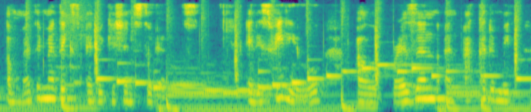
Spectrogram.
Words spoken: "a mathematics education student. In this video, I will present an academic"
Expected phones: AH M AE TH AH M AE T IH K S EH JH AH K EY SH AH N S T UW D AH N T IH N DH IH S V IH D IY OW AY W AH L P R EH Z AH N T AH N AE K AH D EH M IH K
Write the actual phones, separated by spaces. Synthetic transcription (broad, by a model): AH M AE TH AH M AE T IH K S EH JH AH K EY SH AH N S T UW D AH N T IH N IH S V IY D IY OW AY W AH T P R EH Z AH N AH N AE K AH D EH M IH K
